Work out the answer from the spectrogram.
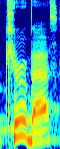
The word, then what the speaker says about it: Kiribati: Republic of kirati as it is written or kirath as it is pronounced is an island nation in the Central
